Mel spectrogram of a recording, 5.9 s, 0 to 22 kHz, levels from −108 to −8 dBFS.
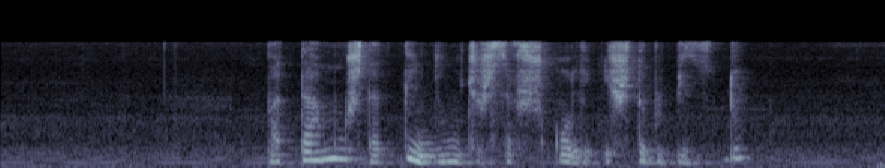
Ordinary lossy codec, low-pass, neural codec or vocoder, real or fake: none; none; none; real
